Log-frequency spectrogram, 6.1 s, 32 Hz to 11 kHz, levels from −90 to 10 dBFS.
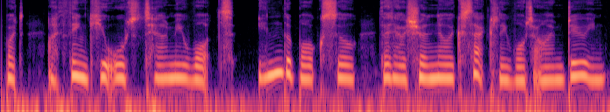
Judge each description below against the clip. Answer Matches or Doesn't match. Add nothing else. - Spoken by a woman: Matches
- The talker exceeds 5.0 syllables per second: Doesn't match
